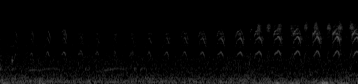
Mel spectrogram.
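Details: Crested caracara in open field at dawn giving a rapid series of harsh, rattling clicks that grow louder toward the end, over a low rumble of wind or distant traffic.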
